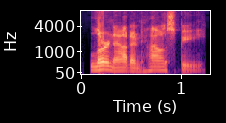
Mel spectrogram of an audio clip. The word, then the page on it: LH: American English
